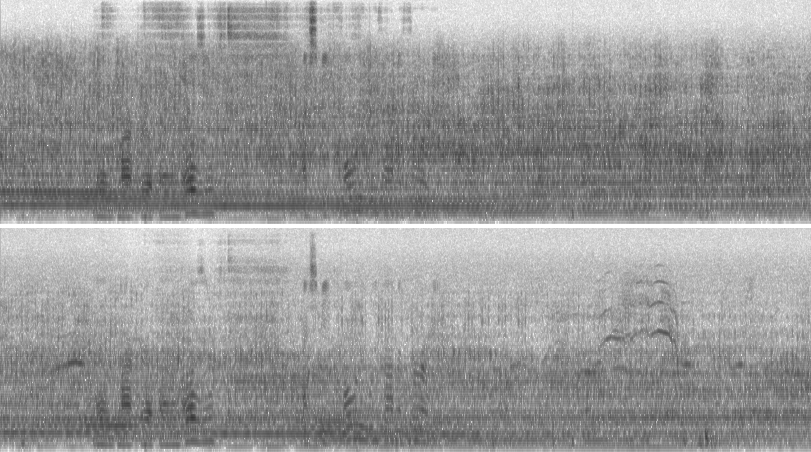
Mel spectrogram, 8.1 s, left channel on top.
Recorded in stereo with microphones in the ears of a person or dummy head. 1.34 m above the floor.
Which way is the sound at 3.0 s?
75° left (ahead or behind).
